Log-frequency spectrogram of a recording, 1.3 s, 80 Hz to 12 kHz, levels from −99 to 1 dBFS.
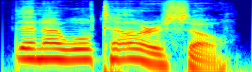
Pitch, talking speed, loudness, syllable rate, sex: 165 Hz, 285 wpm, -14 LUFS, 5.8 syllables/s, male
